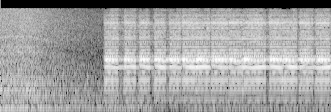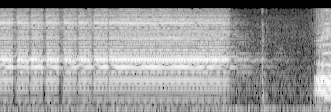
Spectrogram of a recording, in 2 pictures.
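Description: A car alarm blares steadily.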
